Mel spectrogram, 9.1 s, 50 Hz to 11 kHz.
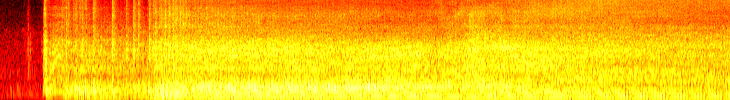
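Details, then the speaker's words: John Deere Z235 mower started with the parking brake on and the throttle at choke: a quick crank, then the engine catches at once and settles into a smooth, steady hum with no misses or knocks. Normal start and idle. "Alright, so that's what it sounds like whenever the mower's running."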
